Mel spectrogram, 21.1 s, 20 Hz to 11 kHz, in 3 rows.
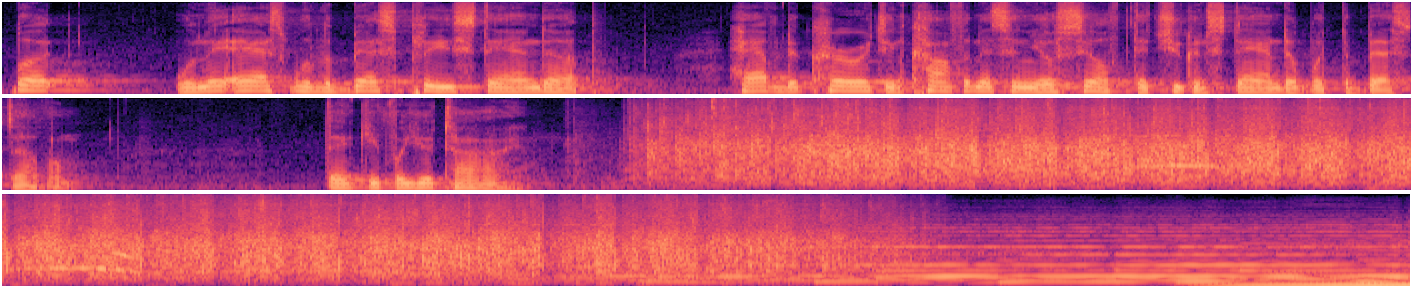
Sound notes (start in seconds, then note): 10.1 large audience applause; 18.2 soft music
